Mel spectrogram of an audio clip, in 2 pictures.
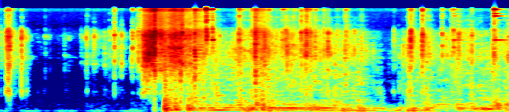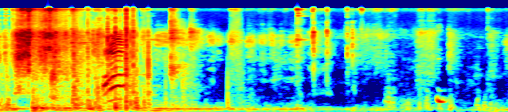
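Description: Beyblade spinning tops launched into a plastic stadium about a second and a half in, then spinning, grinding and clattering against each other and the stadium wall over a steady low hum from their spin. The loudest clashes come around five to six seconds in, after which the sound thins out.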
